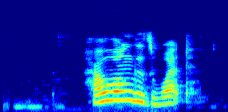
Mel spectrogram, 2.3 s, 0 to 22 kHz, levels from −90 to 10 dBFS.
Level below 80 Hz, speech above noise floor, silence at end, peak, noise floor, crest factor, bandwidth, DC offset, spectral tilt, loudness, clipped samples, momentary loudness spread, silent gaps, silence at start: -76 dBFS; 41 dB; 0.5 s; -6 dBFS; -63 dBFS; 18 dB; 7.6 kHz; under 0.1%; -5 dB/octave; -23 LUFS; under 0.1%; 8 LU; none; 0.9 s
